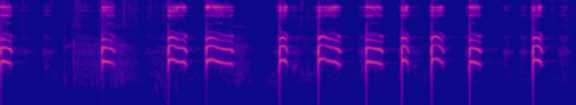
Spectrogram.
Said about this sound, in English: Let's sign out with a chicken, shall we?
